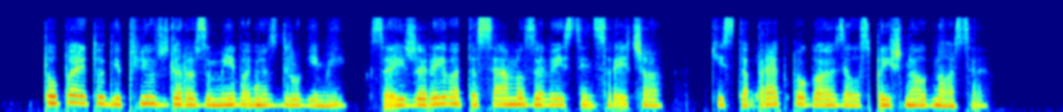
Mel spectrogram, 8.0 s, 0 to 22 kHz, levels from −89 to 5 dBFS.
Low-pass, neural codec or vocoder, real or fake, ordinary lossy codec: 10.8 kHz; codec, 24 kHz, 1.5 kbps, HILCodec; fake; Opus, 16 kbps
